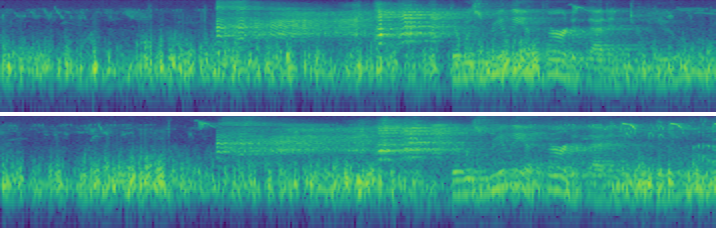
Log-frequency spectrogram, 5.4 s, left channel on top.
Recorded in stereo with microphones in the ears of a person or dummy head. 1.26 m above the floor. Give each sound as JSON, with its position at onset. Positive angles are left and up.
{"t": 1.6, "sound": "laughter", "side_deg": 80, "distance_m": 1.4}
{"t": 3.4, "sound": "a woman speaking", "side_deg": 10, "distance_m": 1.2}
